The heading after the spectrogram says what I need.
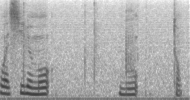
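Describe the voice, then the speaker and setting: A woman's voice: mid-range voice, flat delivery, extremely slow, mellow, highs cut off, a little hiss or hum. A woman teaching young children spelling and handwriting, speaking patiently and spelling out letters and sounds, with a French accent.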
